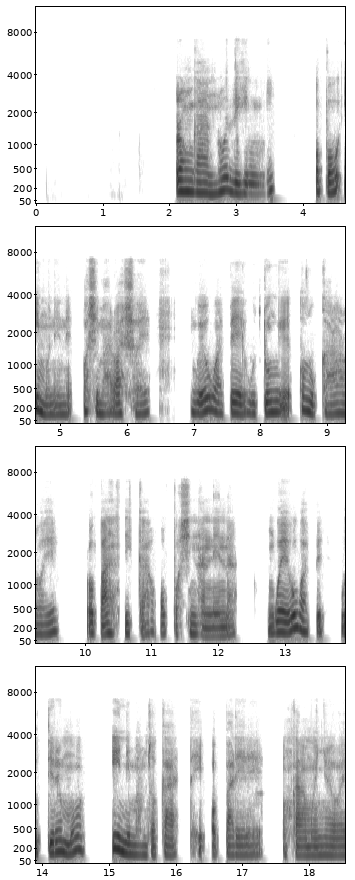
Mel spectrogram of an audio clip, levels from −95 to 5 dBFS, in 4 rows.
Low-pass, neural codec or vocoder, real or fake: 7.2 kHz; none; real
